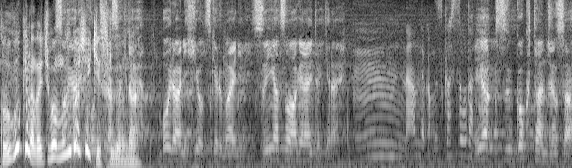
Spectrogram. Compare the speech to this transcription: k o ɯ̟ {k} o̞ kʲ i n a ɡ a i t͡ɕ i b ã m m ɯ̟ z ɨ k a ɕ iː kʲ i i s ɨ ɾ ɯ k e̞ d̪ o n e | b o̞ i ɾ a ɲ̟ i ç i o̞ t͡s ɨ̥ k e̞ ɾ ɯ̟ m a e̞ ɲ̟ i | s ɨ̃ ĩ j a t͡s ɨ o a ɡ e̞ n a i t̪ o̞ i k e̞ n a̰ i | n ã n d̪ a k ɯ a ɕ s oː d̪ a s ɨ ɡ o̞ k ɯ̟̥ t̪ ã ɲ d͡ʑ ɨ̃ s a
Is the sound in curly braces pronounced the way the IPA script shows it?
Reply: no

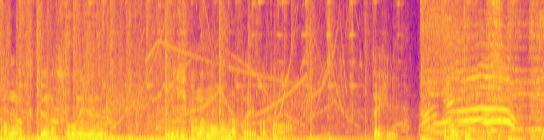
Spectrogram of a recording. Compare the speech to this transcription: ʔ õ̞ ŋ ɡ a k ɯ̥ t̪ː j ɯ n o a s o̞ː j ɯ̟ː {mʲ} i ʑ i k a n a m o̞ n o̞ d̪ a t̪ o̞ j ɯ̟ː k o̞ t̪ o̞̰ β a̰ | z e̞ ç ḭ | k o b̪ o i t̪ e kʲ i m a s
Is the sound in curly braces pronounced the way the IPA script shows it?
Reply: yes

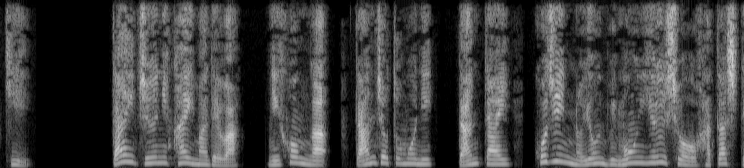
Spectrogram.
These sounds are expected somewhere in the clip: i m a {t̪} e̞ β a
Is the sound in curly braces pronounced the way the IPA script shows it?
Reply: no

